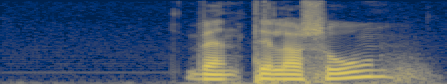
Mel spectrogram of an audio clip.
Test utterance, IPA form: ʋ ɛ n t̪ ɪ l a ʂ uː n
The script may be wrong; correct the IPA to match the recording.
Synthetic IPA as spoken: v ɛ n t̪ ɪ l a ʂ uː n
